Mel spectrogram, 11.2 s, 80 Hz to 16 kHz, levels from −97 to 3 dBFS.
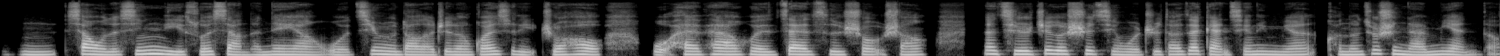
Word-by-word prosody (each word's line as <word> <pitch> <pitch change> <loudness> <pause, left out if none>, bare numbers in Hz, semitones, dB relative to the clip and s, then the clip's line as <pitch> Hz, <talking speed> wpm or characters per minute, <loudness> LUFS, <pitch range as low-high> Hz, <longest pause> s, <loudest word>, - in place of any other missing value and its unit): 嗯， 185 0 -2
像 210 -2 +3
我 185 - +3
的 180 - -1
心 225 +4 +3
里 190 -3 +2
所 190 +1 -1
想 185 -3 -1
的 175 0 -5
那 185 +1 +1
样， 180 -2 -1
我 170 0 -3
进 215 +4 -3
入 200 -2 +3
到 185 -1 +1
了 175 - -1
这 185 +2 -2
段 180 -1 +1
关 195 +2 +2
系 205 -1 -7
里 175 -2 -3
之 185 - -2
后， 190 0 +2 0.3
我 170 -3 -2
害 195 -1 +1
怕 195 0 +2
会 185 -2 +1
再 195 0 +3
次 190 0 -3
受 190 0 -2
伤。 185 +1 -3 0.4
那 225 - +2
其 215 - -6
实 210 - +5
这 235 +4 +1
个 220 -1 +4
事 220 +1 +1
情 200 -3 -4
我 175 -1 -1
知 190 - -5
道 195 0 -1
在 215 +1 +2
感 195 -3 0
情 190 0 -3
里 195 - +2
面 185 +1 -1
可 190 - -7
能 185 0 +1
就 240 +4 -2
是 225 -1 +1
难 175 -3 +2
免 185 -2 -1
的， 215 - -13
190 Hz, 285 characters per minute, -21 LUFS, 185-200 Hz, 0.4 s, 实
